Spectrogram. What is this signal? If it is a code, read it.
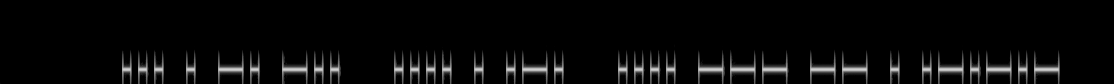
Morse code, heard as a keyed tone, about 15 wpm, 700 Hz. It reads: SEND HER HOME.
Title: Sentences from Top 1500 Words 15wpm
